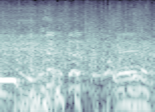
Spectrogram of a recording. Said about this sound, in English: Hello. Big applause.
